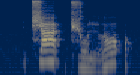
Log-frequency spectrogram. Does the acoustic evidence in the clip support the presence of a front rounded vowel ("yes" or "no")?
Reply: no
